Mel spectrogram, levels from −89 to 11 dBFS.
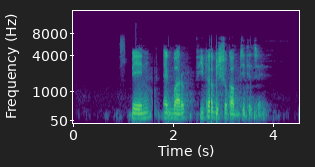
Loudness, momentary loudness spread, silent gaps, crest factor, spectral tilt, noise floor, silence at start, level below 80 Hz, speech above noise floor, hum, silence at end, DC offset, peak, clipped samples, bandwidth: -19 LUFS; 13 LU; none; 20 dB; -6 dB/octave; -63 dBFS; 0.95 s; -56 dBFS; 44 dB; none; 0.7 s; under 0.1%; 0 dBFS; under 0.1%; 7.8 kHz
